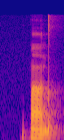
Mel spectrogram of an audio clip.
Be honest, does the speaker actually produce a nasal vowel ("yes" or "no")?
yes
